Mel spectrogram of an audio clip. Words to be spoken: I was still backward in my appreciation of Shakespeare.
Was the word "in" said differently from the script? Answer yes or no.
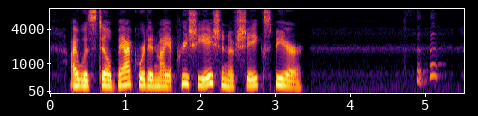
no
